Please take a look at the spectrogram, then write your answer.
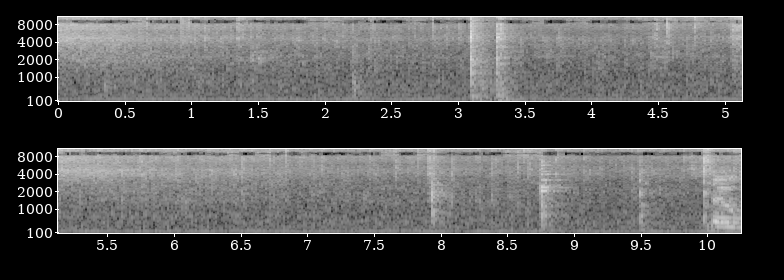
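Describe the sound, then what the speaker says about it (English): Eggs going into a pan with browning onions and being scrambled, a faint steady sizzle with occasional stirring scrapes and clicks of a utensil against the pan, close and without talk. "now that the onions have started browning, we're going to put our eggs in to be scrambled"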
